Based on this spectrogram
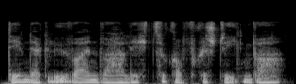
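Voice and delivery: usual speaking voice

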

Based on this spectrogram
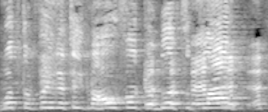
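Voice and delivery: high, loud, laughing disbelief; a high, loud, laughing mock outrage at the nurse. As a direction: shriek it half laughing. Retold outrage at blood draw, laughing.

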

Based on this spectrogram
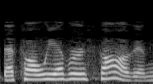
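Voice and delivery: ordinary talk

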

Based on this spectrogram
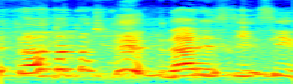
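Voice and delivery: high, very slow words through a laugh; laughing as the boss grabs the player. Real, not acted. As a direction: burst out laughing and drag the words. Boss grabs him mid-game.

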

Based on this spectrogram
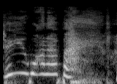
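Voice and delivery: high-pitched half-yell, retold; kinda yelling. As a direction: call it out to be heard over loud party music. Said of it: "kinda yelling a little bit".

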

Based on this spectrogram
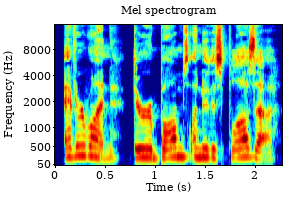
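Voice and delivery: loud, urgent warning to a crowd; shouted warning. A narrator's reading. Narrator warning a crowd of bombs, urgent shout. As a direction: shout the alarm straight out. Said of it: "I shouted with no preamble".

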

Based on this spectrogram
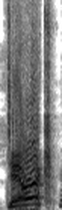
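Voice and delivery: high, loud yell of a name; mock call-out. Acting out calling to Derek.

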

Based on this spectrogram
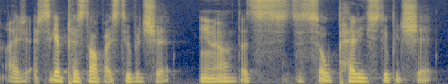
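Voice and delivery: hushed, breathy aside; muttered under breath. Real, not acted. Fighter grumbling about petty things after his rant, hushed. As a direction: say it almost to yourself.

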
